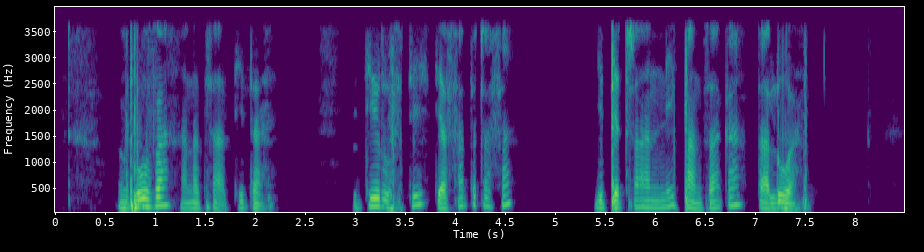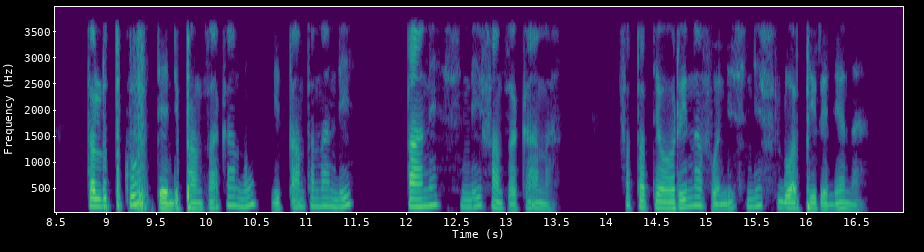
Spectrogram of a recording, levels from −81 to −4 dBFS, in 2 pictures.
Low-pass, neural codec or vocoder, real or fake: 3.6 kHz; vocoder, 24 kHz, 100 mel bands, Vocos; fake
